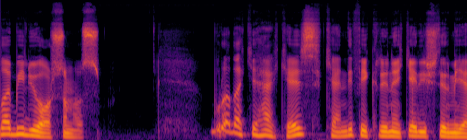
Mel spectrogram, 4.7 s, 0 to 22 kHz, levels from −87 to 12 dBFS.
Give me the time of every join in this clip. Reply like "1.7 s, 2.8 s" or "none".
none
